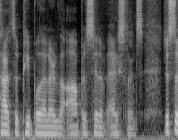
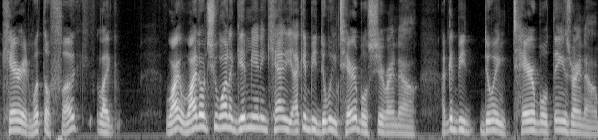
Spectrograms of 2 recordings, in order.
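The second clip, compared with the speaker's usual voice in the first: indignant retort; 5 semitones higher, 4 dB louder than usual. Retold or imitated. Arguing back at candy-refusing neighbor.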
